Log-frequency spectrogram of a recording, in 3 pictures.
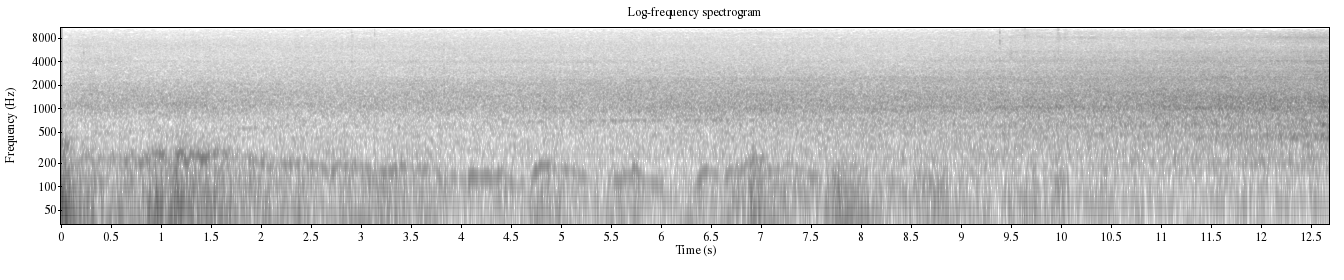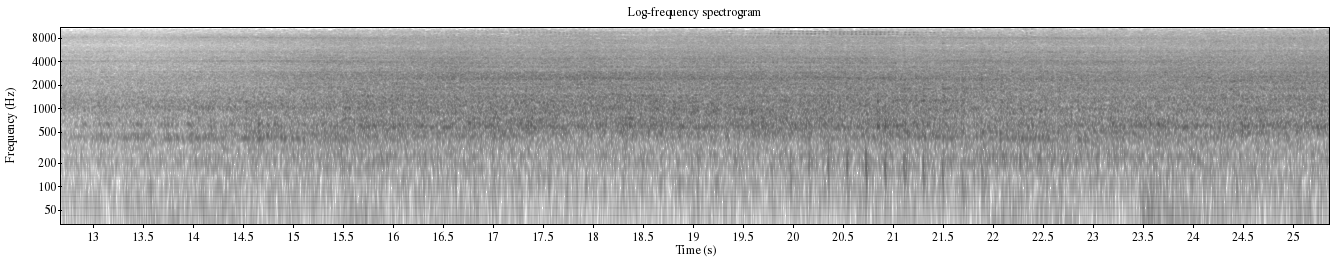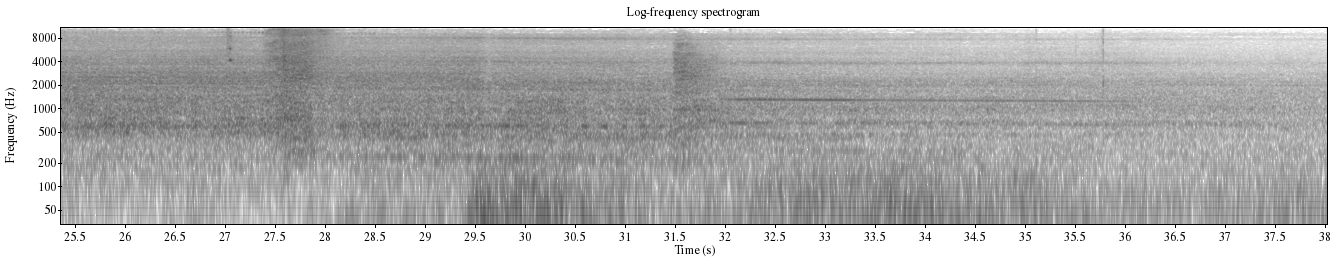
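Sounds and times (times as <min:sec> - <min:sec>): train running on rails: 0:02.5 - 0:38.0
loud hiss: 0:27.0 - 0:28.5.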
